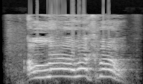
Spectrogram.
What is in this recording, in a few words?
charge, Voices Emotes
